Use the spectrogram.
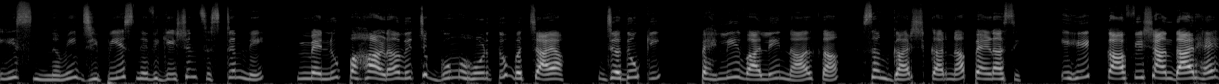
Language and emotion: Punjabi, surprised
